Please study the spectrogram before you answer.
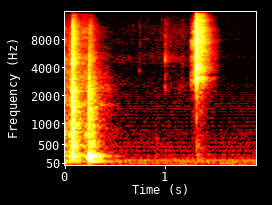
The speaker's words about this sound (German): das war übrigens der, das Geräusch einer angemachten Zigarette mit einem äh, Feuerzeug.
